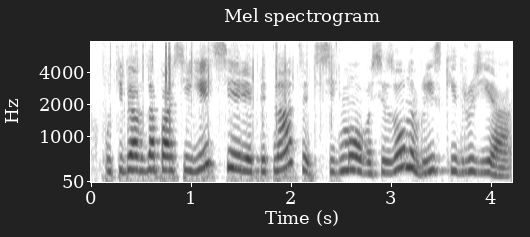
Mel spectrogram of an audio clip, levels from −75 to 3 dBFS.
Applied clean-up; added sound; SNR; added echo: neural mask model RNNoise.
